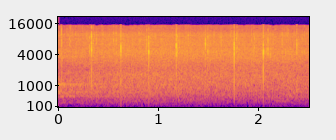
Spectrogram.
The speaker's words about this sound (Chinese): 鼓掌。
